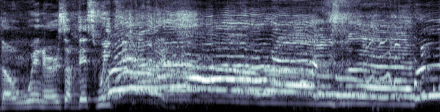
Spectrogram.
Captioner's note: cheering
